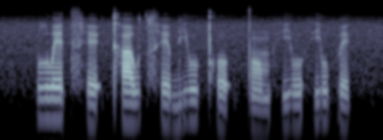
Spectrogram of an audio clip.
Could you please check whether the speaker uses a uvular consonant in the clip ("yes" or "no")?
no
